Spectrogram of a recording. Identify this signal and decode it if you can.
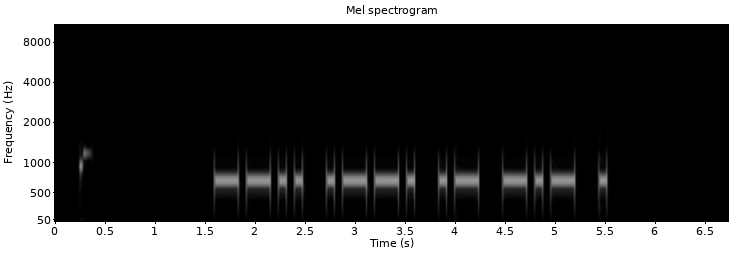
Morse code, heard as a keyed tone, about 15 wpm, 700 Hz. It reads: ZPAKE
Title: Code Groups - 5 Letter:Numbers - 15wpm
